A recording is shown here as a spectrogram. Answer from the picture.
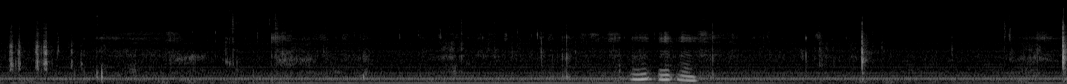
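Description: A person biting and chewing fried tilapia, soft mouth sounds and small clicks over a steady low hum. A brief murmur of voice comes about six seconds in.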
